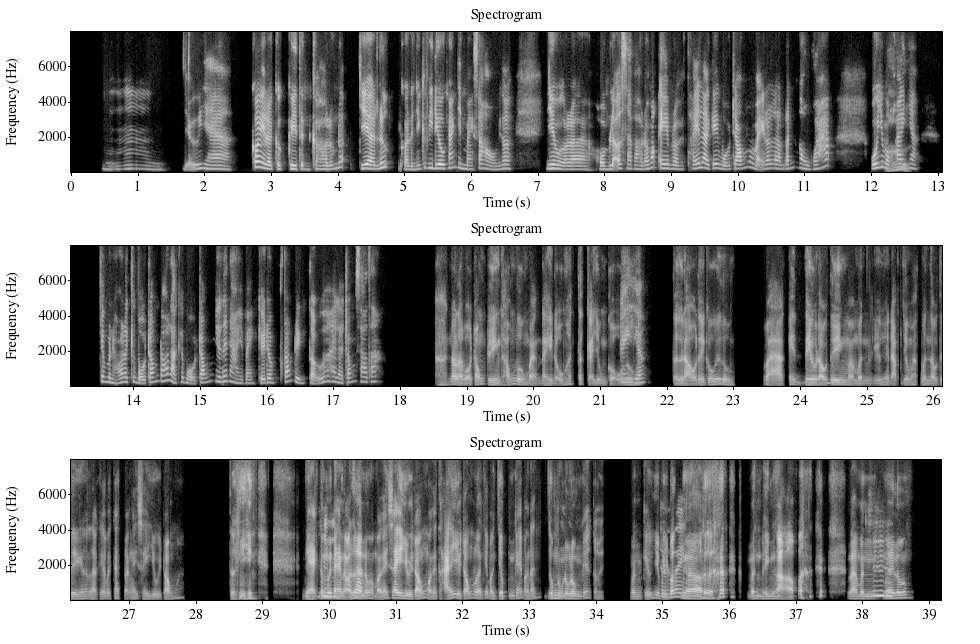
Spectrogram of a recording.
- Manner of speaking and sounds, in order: tapping; laughing while speaking: "tự nhiên"; laugh; laughing while speaking: "á"; laughing while speaking: "ngợp á"; laugh
- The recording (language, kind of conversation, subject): Vietnamese, podcast, Bạn có thể kể về lần bạn tình cờ tìm thấy đam mê của mình không?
